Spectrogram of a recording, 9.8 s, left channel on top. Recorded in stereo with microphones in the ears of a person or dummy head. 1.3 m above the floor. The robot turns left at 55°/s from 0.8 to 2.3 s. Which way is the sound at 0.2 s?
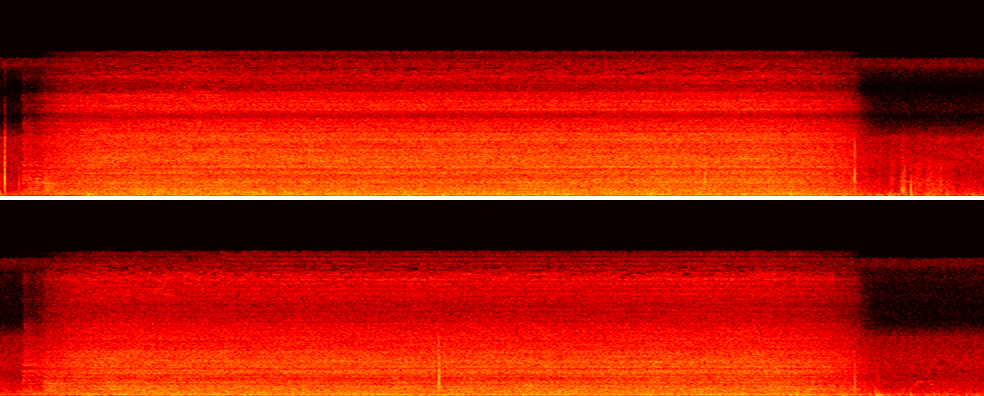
160° left.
